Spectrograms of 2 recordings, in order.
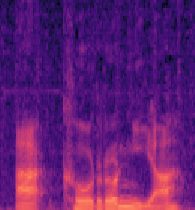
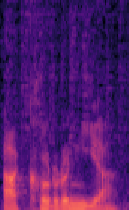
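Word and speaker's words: A Coruña: we're flying from ligebon to coronia uh i think is that correctly pronounced and because brennell told me off he said no you you say acornia okay she's gonna say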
